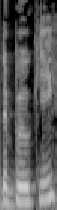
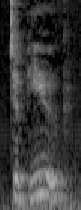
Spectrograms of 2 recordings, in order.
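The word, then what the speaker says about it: Dubuque: to be wait your GPS pronounced it deuki yeah I was passing through because we were coming like through Chicago and debuk was like the first big thing I think for a while and it said deuk and I thought that was wild maybe we've been mispronouncing it the entire time Julian deuki oh my Siri says it right here hang on debuk she knows it do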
